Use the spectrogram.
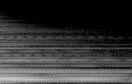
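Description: A single strummed acoustic guitar chord, played without the open A string, rings out and slowly fades, sounding bright with little low bass.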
